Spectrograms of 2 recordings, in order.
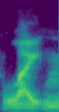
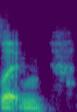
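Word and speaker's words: Lytton: like i said like lighten or litten uh it's pronounced litten um you know they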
